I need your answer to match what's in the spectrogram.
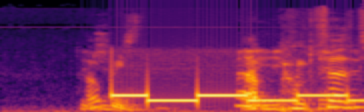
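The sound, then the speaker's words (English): A quick run of steady telephone dialing tones as a call is placed to Tom Gamboa, about six short beeps alternating between two pitches, sounding fairly loud over voices and dialing music. “Okay, I just dialed him.”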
